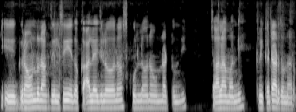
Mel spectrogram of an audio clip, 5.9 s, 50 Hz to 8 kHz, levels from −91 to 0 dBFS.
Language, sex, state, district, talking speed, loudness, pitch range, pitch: Telugu, male, Telangana, Karimnagar, 150 wpm, -18 LUFS, 125-135 Hz, 130 Hz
